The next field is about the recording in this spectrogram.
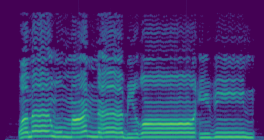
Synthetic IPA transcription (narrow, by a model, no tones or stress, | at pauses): wamaːhʊmʕanhaːbɪɣɑː | ʔɪbiːn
